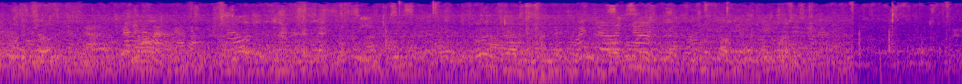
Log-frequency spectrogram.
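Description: An elderly man talks calmly up close.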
